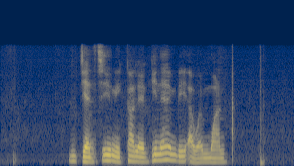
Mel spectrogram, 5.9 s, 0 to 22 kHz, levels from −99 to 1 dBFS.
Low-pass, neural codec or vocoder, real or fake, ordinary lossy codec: 7.2 kHz; codec, 16 kHz, 0.8 kbps, ZipCodec; fake; AAC, 64 kbps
